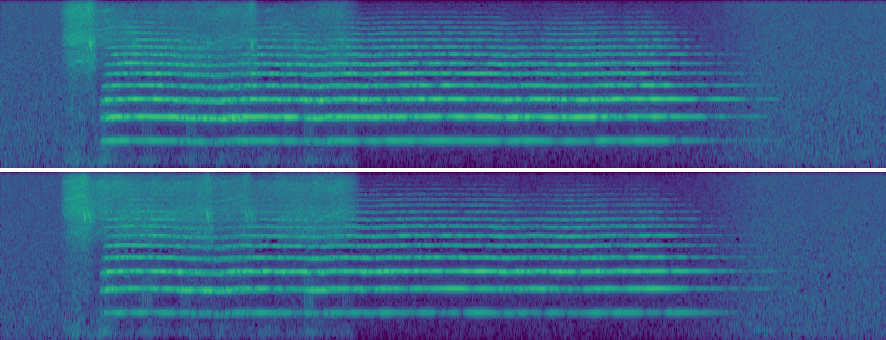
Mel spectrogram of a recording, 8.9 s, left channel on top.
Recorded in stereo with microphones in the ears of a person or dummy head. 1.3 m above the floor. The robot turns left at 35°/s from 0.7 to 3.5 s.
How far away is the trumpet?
About 2 m.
